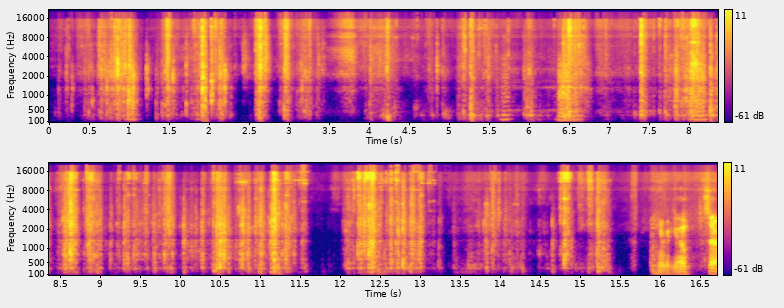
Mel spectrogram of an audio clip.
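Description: Small tools clatter and jangle in quick, irregular bursts as someone rummages through a workbench for a small Allen wrench, near and fairly loud.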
